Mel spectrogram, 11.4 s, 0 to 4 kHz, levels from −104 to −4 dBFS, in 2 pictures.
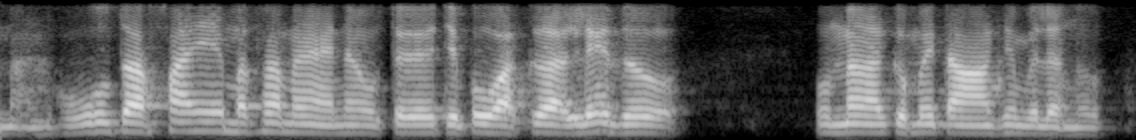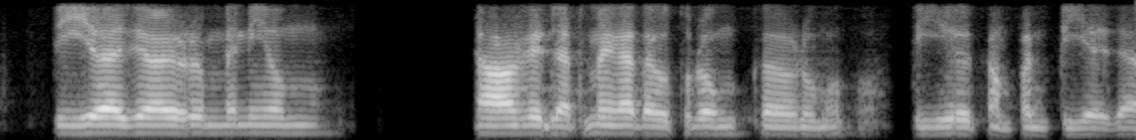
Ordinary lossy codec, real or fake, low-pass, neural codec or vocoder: none; fake; 3.6 kHz; codec, 24 kHz, 0.9 kbps, WavTokenizer, medium speech release version 1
